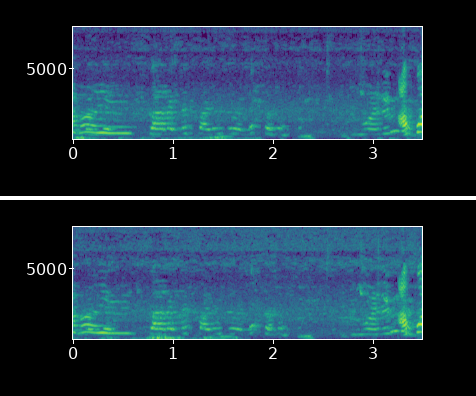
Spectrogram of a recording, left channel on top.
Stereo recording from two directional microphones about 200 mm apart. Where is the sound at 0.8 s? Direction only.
55° left (ahead or behind).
